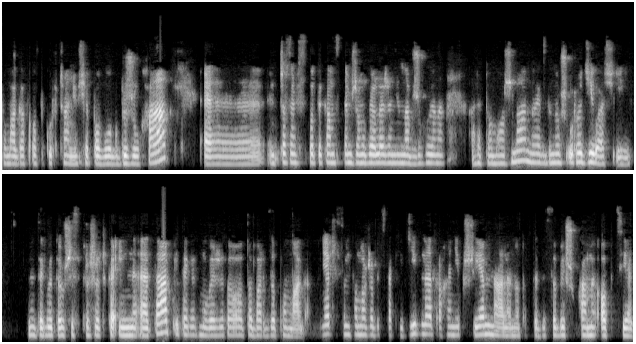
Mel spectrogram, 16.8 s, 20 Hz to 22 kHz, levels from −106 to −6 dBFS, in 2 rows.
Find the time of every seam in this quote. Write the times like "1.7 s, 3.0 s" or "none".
none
